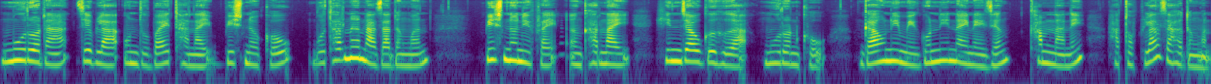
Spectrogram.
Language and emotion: Bodo, neutral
